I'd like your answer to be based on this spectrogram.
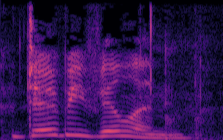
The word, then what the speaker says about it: Derbyvillian: How is the correct way to pronounce that? – Derbyvillian. – Okay. – Like the word villain.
